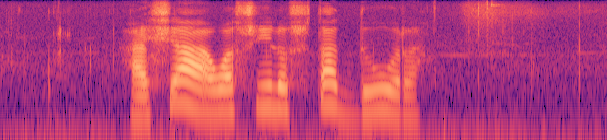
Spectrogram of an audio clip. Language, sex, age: Tsonga, female, 24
